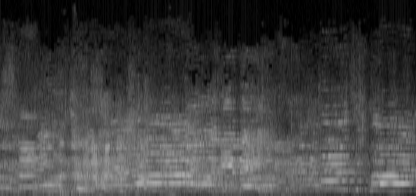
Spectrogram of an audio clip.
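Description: Several voices calling and shouting across a sports pitch during play, overlapping one another with no clear words.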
